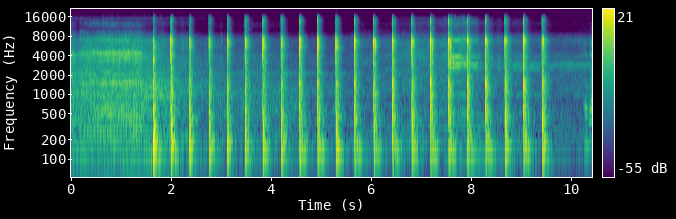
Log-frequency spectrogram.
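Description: A hammer drives a pointed tool to punch holes in an LED bulb. About twenty sharp, loud strikes land close by in a steady, even rhythm, each one ringing briefly and cutting off short, with no talking.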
